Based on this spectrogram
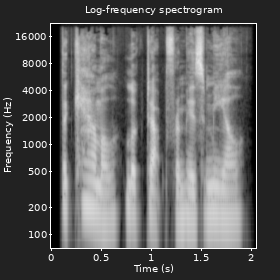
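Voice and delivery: ordinary delivery, nothing marked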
